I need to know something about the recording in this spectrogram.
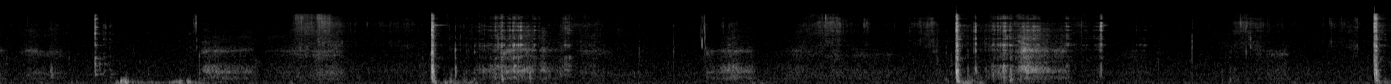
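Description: A pickaxe strikes hard, stony ground with sharp thuds.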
